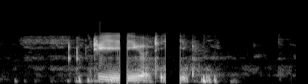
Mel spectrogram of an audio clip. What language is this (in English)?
Punjabi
